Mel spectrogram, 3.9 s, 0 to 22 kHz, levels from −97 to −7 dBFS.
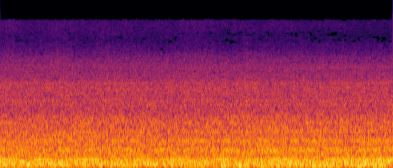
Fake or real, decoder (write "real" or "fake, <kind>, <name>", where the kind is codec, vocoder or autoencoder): real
